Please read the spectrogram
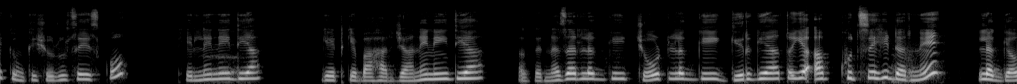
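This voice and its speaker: A woman's voice: fairly high pitch, mellow. A woman teacher reading a story aloud to pupils, then explaining it line by line and often asking "है ना?". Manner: reads a passage, then explains it with frequent "है ना?" checks. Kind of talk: explaining a textbook chapter to pupils.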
